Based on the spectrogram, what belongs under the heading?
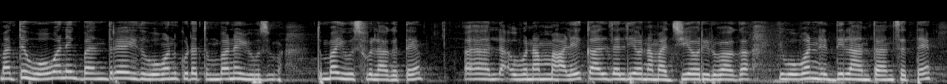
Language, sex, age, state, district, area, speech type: Kannada, female, 30-45, Karnataka, Bangalore Urban, rural, spontaneous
